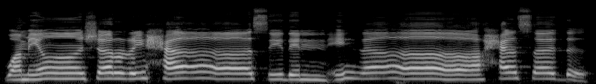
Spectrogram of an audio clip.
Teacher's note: نون ساکن کے بعد شین ہے حرف اخفا کا، غنہ کریں گے، رو کو باریک پڑھیں گے، الف سے پہلے زبر ہے، الف مدہ، اور پھر اذا میں الف سے پہلے زبر ہے، الف مدہ، اور دال کو ساکن کرنے کی صورت میں خوب ظاہر کریں گے۔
